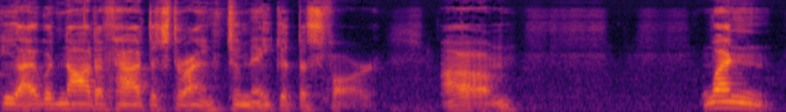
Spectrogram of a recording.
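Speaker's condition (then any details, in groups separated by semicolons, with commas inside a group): Profound deafness; congenital profound deafness, cochlear implants, attended Ohio Valley Voices school in southwest Ohio; wears cochlear implants, hears less well than typical but enough for conversation; excellent conversationalist, natural communicator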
